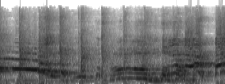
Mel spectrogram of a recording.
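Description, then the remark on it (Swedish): A brief burst of spontaneous applause welcoming a first guest, with a few irregular claps layered under cheerful voices that laugh and exclaim over the clapping. “Spontana applåder.”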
